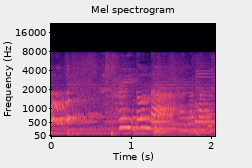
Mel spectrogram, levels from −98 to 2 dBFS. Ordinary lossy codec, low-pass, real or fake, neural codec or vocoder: none; none; real; none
